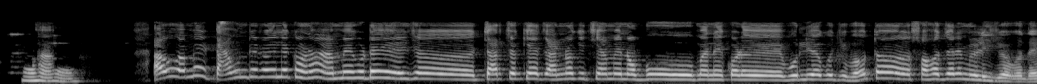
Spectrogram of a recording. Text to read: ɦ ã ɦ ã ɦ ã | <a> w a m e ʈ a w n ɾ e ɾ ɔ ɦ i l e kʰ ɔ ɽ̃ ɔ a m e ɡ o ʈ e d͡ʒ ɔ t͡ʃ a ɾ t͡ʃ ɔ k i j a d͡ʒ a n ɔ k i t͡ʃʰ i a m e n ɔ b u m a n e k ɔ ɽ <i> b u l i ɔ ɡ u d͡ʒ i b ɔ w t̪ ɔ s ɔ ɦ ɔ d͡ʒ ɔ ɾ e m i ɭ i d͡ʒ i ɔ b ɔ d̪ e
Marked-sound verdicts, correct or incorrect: correct, incorrect: e

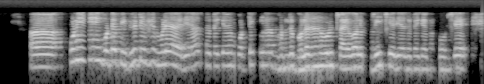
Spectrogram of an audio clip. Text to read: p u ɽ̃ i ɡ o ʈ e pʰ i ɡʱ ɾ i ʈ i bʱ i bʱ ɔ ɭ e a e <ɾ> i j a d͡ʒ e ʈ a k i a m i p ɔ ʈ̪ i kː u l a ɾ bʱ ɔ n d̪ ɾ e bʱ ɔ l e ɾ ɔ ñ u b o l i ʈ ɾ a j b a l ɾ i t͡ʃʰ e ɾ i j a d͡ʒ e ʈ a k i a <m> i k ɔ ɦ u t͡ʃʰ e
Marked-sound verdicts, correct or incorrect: correct, correct

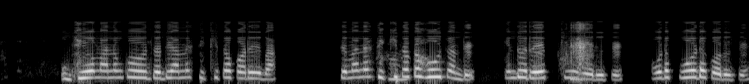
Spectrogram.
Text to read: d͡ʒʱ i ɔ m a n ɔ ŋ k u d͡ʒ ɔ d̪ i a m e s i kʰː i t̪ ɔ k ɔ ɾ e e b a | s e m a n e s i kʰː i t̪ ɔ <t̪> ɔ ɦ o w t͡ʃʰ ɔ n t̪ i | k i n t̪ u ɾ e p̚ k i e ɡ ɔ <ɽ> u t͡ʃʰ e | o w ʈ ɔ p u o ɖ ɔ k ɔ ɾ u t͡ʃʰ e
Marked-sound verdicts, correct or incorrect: correct, incorrect: ɾ

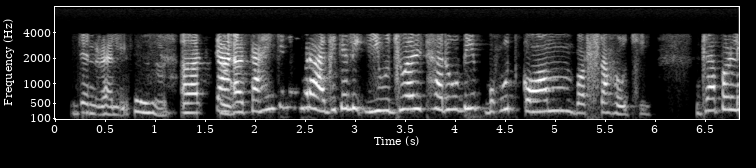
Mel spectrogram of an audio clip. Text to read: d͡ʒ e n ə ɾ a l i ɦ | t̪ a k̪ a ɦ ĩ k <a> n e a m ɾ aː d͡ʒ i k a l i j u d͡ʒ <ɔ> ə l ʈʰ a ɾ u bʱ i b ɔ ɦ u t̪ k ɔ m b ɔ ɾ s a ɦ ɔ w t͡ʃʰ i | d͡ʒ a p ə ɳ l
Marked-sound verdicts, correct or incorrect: incorrect: i, incorrect: u

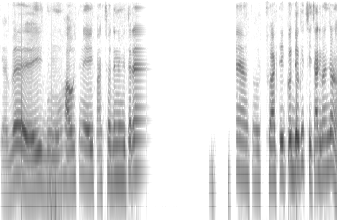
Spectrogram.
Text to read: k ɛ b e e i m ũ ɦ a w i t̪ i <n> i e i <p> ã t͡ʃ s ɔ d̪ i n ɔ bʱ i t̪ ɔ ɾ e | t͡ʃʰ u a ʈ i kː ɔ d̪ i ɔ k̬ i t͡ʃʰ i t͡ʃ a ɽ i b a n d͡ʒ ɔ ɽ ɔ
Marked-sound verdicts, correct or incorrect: correct, correct

